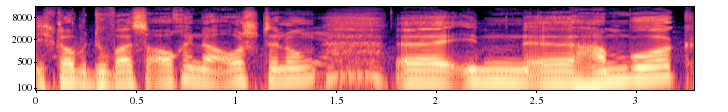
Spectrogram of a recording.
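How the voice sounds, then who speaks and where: Noticeable noise sits behind speech delivered at a moderate tempo. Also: man. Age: 60s. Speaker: design agency owner. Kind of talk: interview. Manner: hesitant, many fillers.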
